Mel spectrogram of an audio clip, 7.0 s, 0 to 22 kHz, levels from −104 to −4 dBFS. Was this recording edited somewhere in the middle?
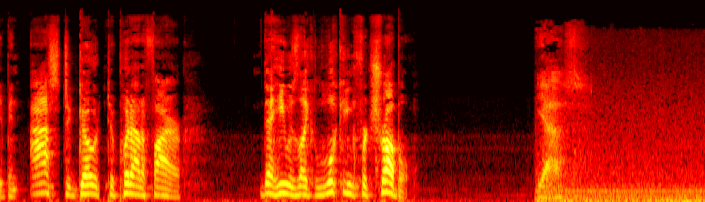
yes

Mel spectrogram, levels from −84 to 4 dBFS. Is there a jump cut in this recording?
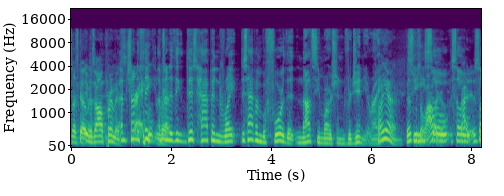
no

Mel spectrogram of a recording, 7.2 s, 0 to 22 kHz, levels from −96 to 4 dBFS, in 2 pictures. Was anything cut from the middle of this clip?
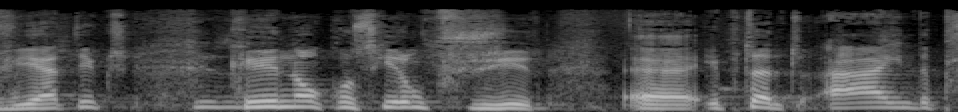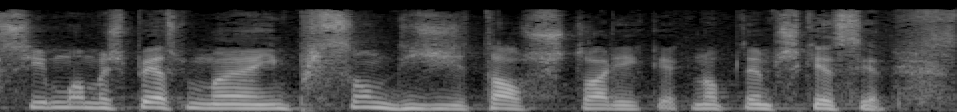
no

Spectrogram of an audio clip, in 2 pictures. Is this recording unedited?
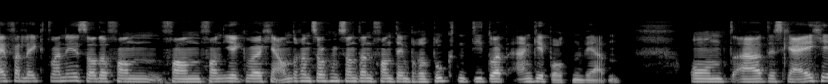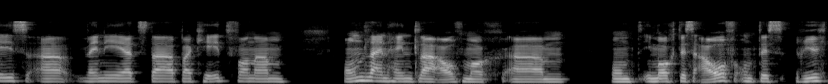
yes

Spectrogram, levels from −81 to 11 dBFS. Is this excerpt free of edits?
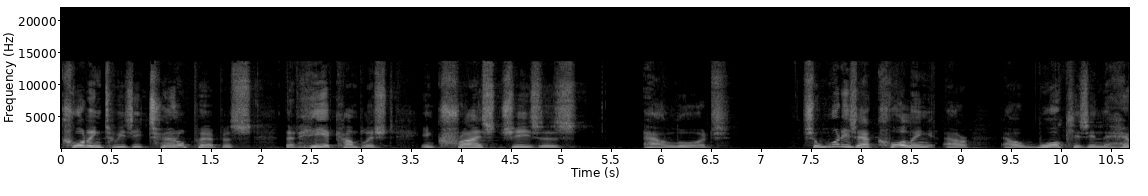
no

